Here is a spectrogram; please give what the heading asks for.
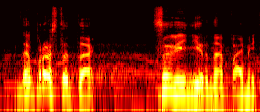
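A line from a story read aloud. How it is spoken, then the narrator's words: Laughing. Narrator (Russian): рассмеялся профессор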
